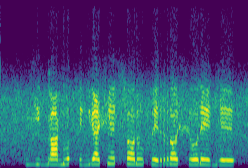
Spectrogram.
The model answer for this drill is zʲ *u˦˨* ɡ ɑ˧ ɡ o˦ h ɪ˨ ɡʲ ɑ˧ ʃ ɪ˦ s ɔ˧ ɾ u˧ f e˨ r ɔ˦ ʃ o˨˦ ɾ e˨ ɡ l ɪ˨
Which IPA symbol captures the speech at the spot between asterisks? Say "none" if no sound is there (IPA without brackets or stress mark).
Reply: u˨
